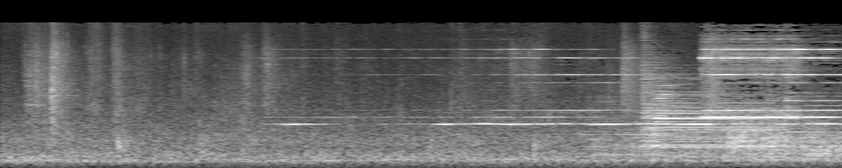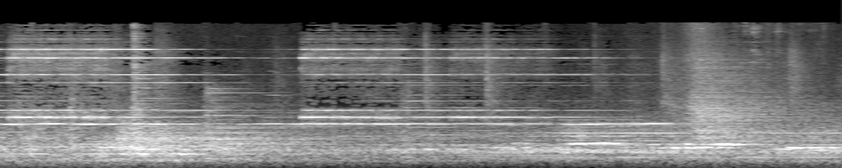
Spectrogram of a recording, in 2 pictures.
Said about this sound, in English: And instead of silencing their phones, the students are turning them up, using alarms and ringtones to punctuate the song.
